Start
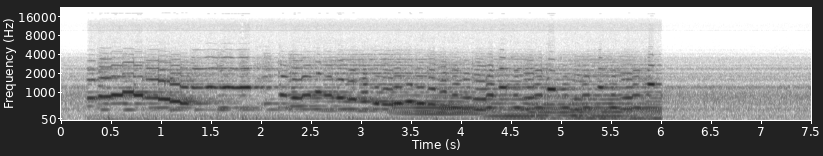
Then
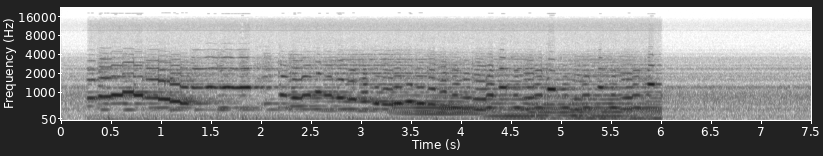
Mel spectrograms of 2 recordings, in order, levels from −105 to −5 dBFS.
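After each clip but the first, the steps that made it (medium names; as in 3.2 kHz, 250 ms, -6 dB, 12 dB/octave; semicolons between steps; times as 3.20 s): treble shelf 3.6 kHz +8 dB; trim +2.5 dB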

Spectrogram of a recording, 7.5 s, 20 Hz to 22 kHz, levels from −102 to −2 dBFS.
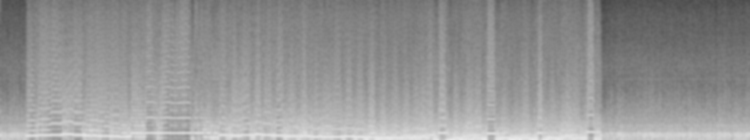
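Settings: in parallel at 0 dB: compression, threshold -31 dBFS, peak gain reduction 13.5 dB; on the sum: fuzz box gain 41 dB, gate -48 dBFS; trim +5.5 dB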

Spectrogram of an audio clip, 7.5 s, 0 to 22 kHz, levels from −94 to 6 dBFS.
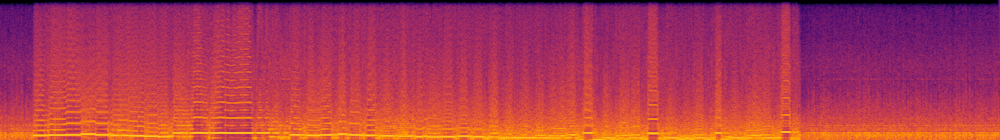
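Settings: upward compressor, threshold -13 dBFS; trim -3 dB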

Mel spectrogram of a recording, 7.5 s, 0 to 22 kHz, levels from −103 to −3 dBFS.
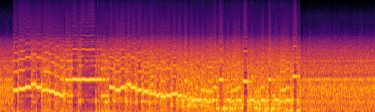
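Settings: distance through air 440 m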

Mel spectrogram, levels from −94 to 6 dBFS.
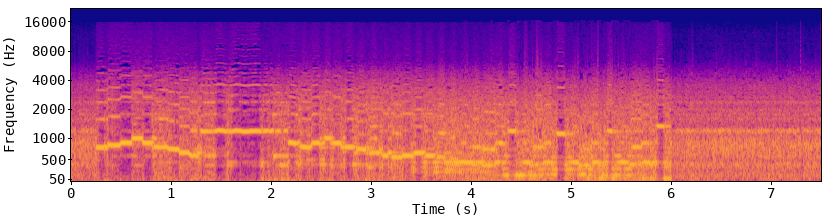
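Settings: trim +2.5 dB; AAC 48 kbps 44.1 kHz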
